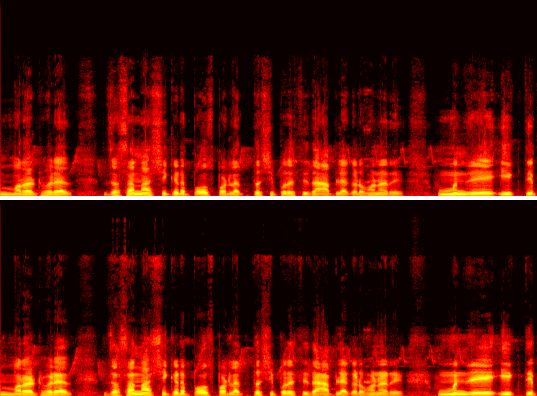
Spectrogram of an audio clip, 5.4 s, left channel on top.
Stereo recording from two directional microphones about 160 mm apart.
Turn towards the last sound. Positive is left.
turn(degrees=35)  # may be behind; listen again after turning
